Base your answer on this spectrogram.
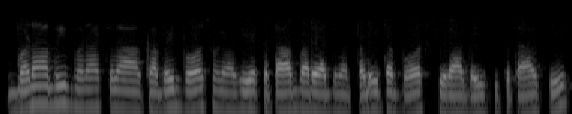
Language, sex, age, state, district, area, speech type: Punjabi, male, 18-30, Punjab, Muktsar, urban, conversation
